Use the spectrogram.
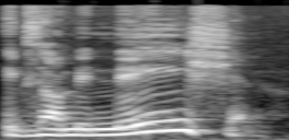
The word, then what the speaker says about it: examination: So where is this ION suffix? This suffix is in this syllable. Okay. What the preceding syllable means? This is ne. So here this ne receives the stress. Therefore you have to say examination.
